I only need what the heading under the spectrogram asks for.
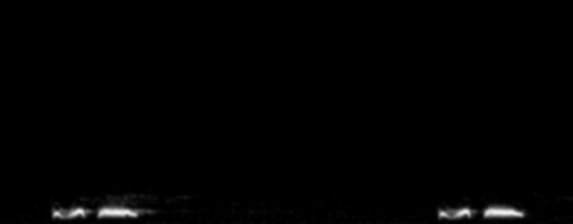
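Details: Spotted dove cooing in the 'thổ sấm' voice style: two phrases about four seconds apart, each made of quick rising hoots followed by a long, smooth, low coo. No other sounds are heard.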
